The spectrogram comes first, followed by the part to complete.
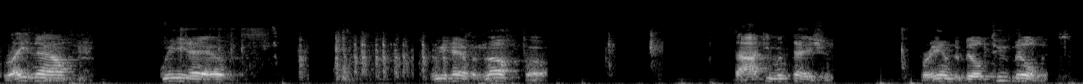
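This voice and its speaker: A man with a head cold, a state highway official explaining things step by step to a public board meeting. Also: takes it slowly, pauses often, slight background noise. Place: community board meeting room. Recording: dull, echoey room pickup from far off.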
